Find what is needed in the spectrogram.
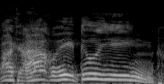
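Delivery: put-on words drawn out in a French accent. Retelling what the organist said over the phone: Peter Lorre voice with French accent. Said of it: "Peter Lorre with a French accent".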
